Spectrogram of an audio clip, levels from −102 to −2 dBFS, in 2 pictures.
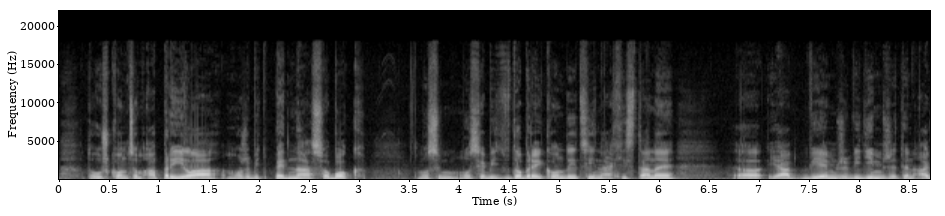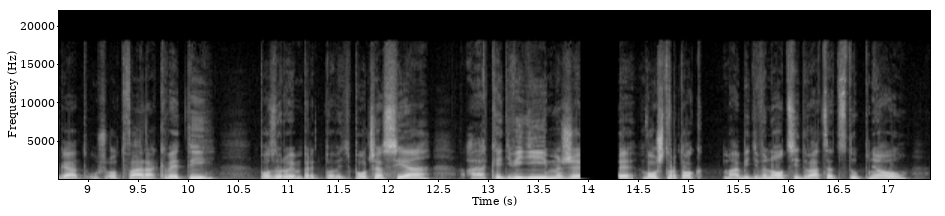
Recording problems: audio freezing; at 14 s

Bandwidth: 18 kHz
